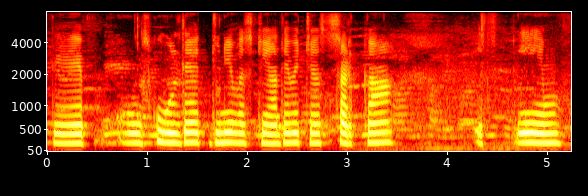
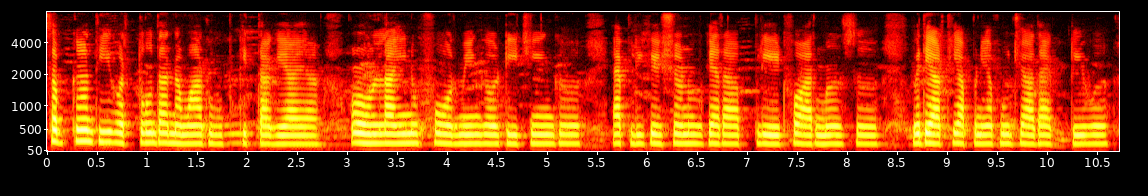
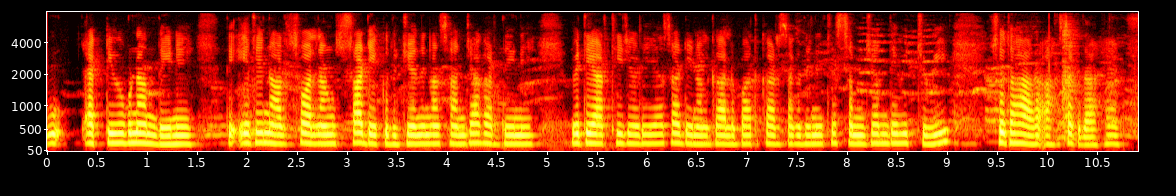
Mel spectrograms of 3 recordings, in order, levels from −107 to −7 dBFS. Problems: constant background noise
